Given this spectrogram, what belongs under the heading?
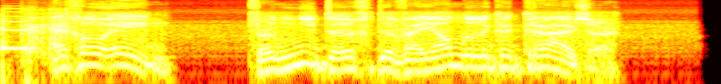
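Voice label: Speech Tutorial, Dutch; World Of Warships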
